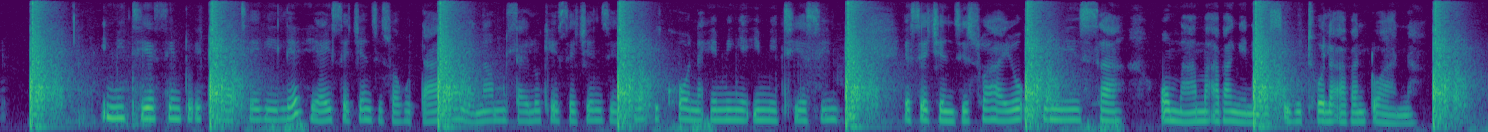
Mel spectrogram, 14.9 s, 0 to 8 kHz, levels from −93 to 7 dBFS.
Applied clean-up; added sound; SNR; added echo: none; Gunshot, gunfire; -3 dB; none.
